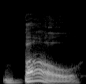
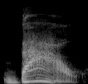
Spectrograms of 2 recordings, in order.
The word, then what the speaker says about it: bow: And that is that the word bow can also be pronounced bow.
